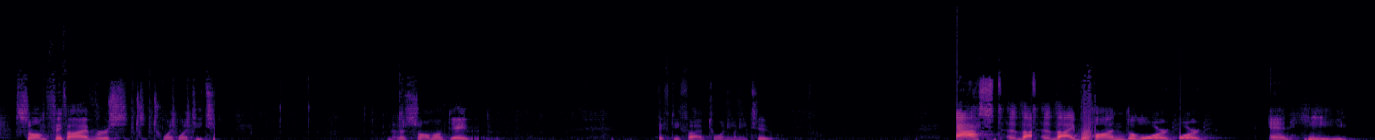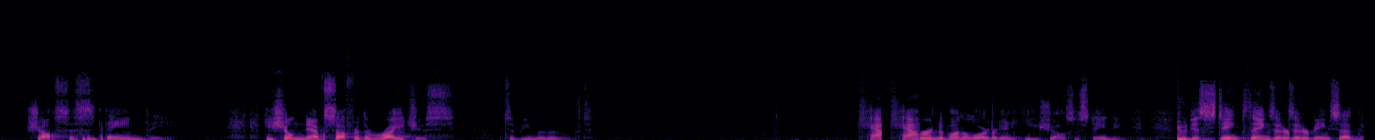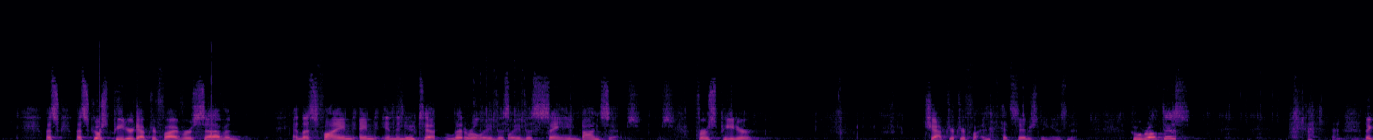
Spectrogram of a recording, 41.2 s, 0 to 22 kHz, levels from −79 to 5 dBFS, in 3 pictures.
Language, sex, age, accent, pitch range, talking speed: English, male, 50-69, American, 135-185 Hz, 125 wpm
